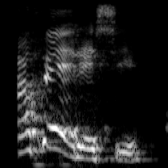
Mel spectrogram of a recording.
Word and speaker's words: aferesi: Aferesi. Lo so che noi quando diciamo aferesi l'accento lo diciamo, lo pronunziamo sulla prima E, ma non c'è bisogno di fare A, F, E con l'accento, capito?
